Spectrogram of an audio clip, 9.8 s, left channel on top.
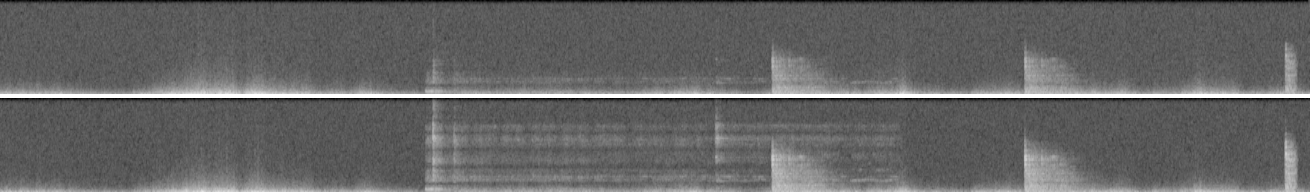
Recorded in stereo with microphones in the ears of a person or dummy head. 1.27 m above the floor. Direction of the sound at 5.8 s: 35° right (ahead or behind).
